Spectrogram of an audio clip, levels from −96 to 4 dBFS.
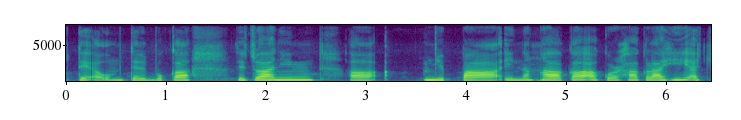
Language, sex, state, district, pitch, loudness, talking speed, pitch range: Mizo, female, Mizoram, Aizawl, 225 Hz, -16 LUFS, 185 wpm, 215-240 Hz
